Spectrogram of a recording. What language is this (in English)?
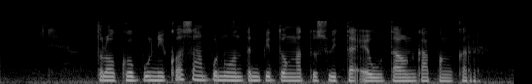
Javanese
